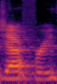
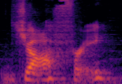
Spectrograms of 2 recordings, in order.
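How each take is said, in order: First: The first vowel is an 'e' as in 'bed'. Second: The first vowel is an 'o' as in 'off'. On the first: "he's always been Jeffrey to me" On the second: "it can be pronounced Joffrey"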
